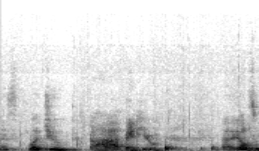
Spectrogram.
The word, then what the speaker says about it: Wajood: Pronunciation is WAJOOD.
